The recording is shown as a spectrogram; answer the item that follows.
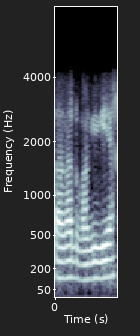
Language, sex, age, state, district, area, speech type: Santali, male, 18-30, West Bengal, Bankura, rural, conversation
